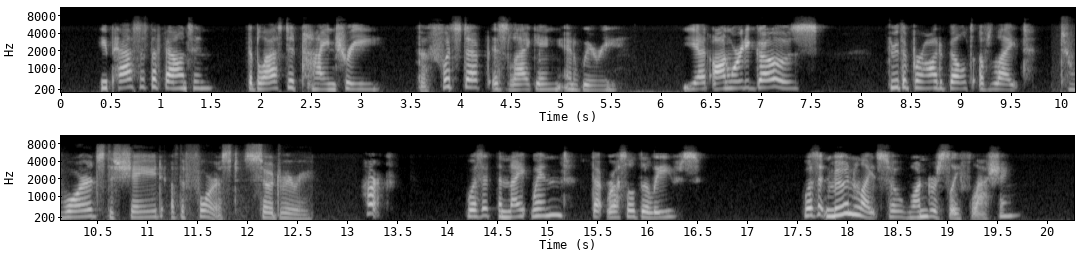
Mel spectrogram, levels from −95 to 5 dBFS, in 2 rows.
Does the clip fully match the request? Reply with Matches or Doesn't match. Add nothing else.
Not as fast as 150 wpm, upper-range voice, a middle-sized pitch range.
Matches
